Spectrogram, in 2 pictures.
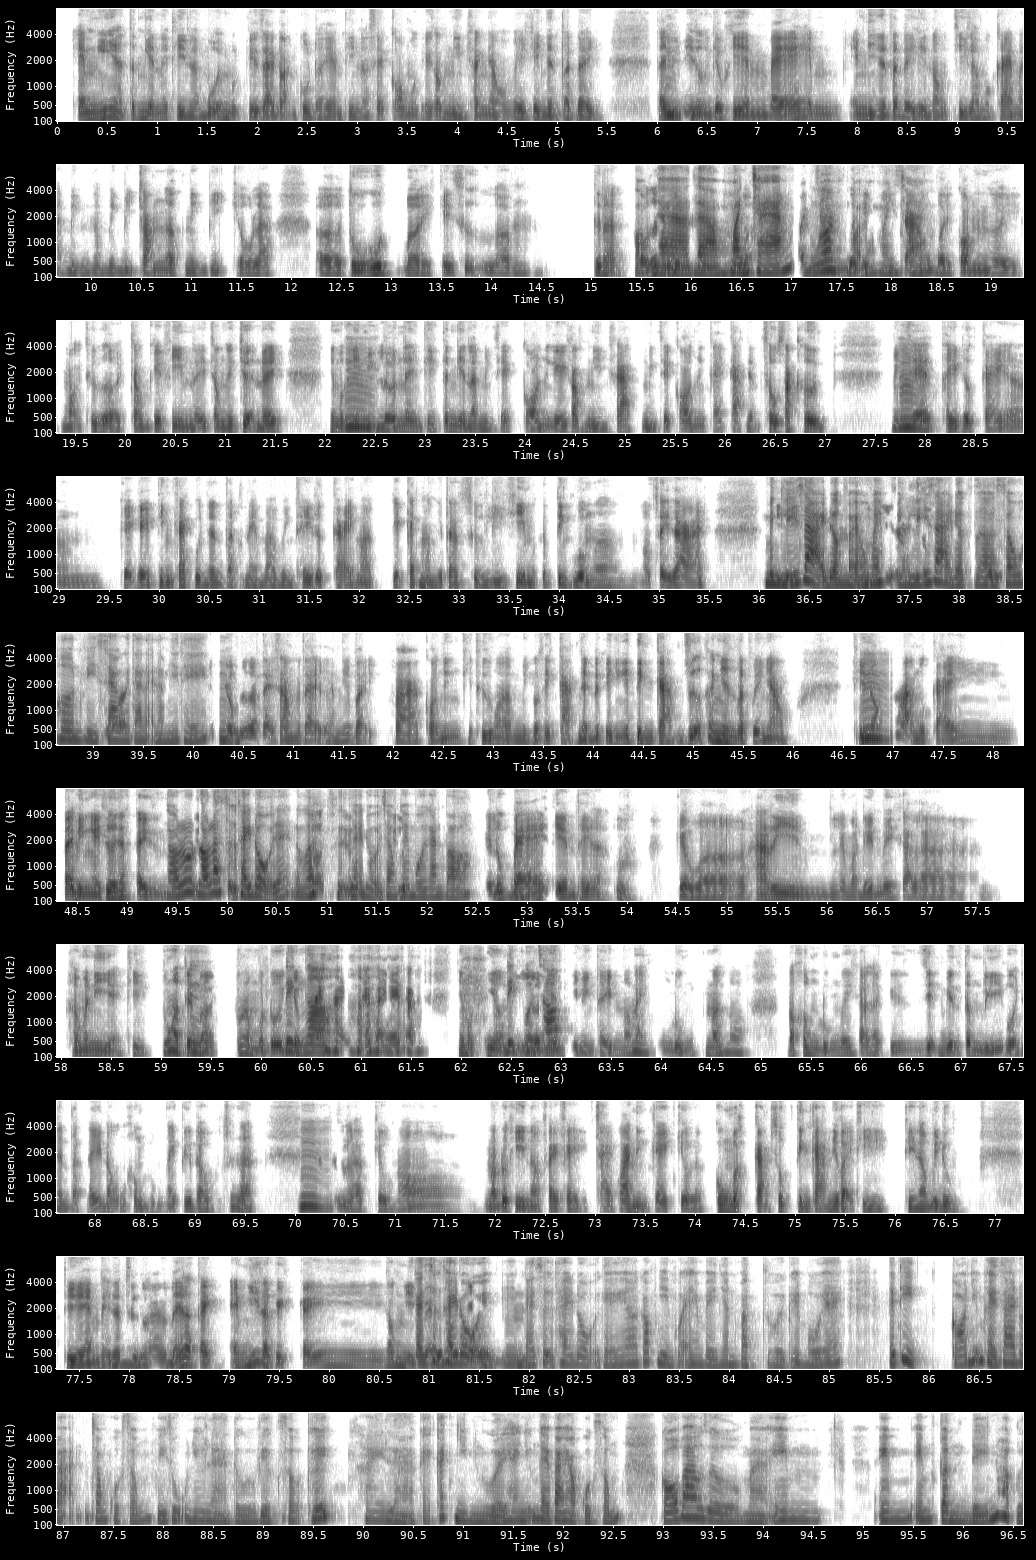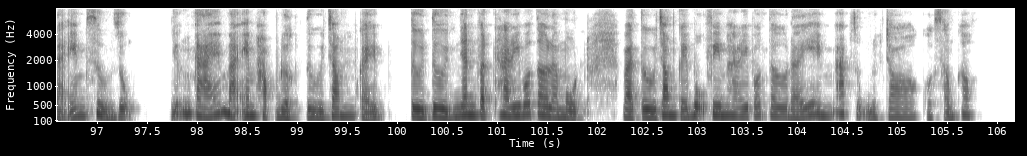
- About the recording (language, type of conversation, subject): Vietnamese, podcast, Bạn có gắn bó với nhân vật hư cấu nào không?
- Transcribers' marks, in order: other background noise; unintelligible speech; laugh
